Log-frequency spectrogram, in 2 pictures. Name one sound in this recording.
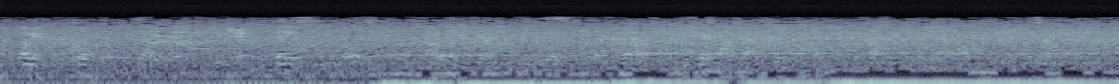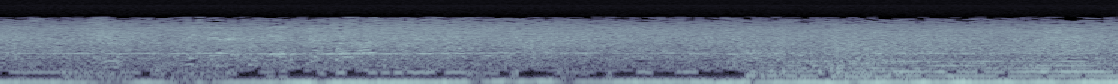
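An ice resurfacing machine's engine hums steadily in a large echoing arena.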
